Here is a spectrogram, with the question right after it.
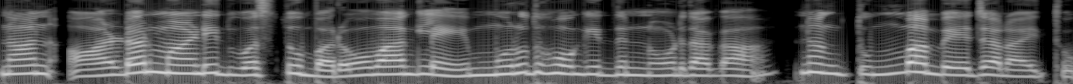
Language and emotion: Kannada, sad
